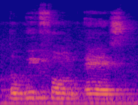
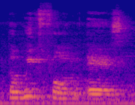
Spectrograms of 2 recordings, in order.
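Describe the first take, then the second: Both takes have the same delivery.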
